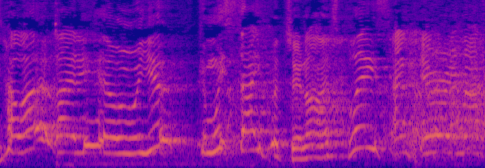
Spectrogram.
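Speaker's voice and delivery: very high, silly tourist voice; mock badly intoned foreign English; foreigner as heard. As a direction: squeal it like a clueless tourist. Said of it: "they probably is".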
